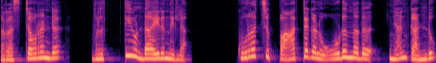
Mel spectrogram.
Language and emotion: Malayalam, disgusted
